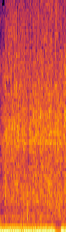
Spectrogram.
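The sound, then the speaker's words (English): Steak searing in its juices on a Weber Searwood pellet grill gives a brief, loud, steady sizzle with a hissing crackle throughout, heard alone. “That's the sound of steak searing in its juices on your new pellet grill.”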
